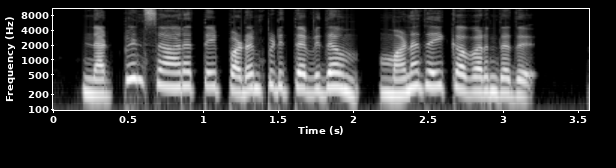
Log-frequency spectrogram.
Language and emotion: Tamil, happy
